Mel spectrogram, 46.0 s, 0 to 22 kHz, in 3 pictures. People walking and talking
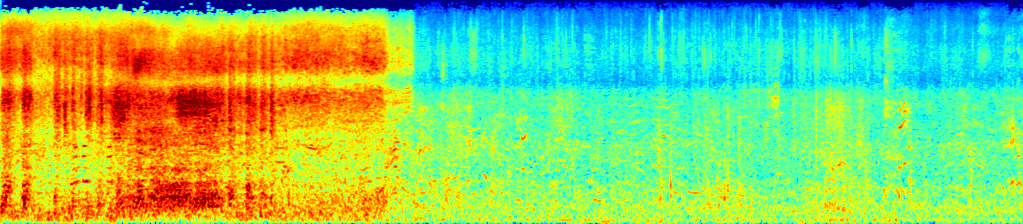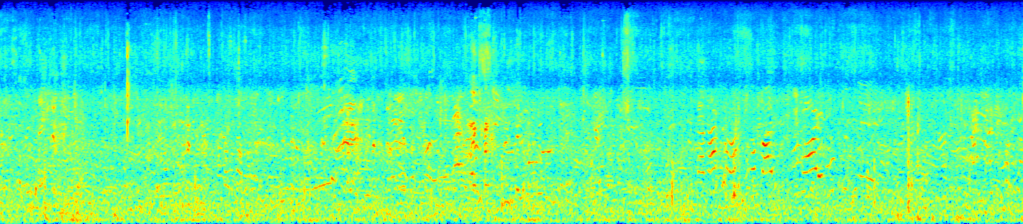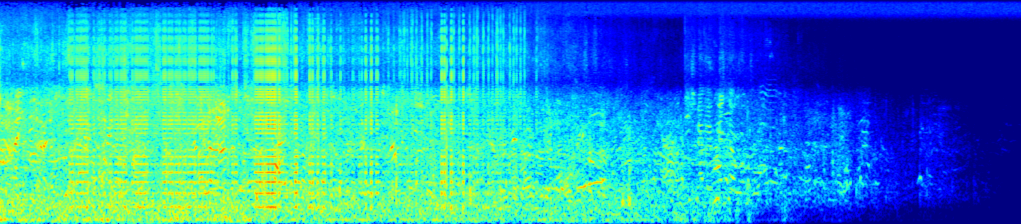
25.2 39.6

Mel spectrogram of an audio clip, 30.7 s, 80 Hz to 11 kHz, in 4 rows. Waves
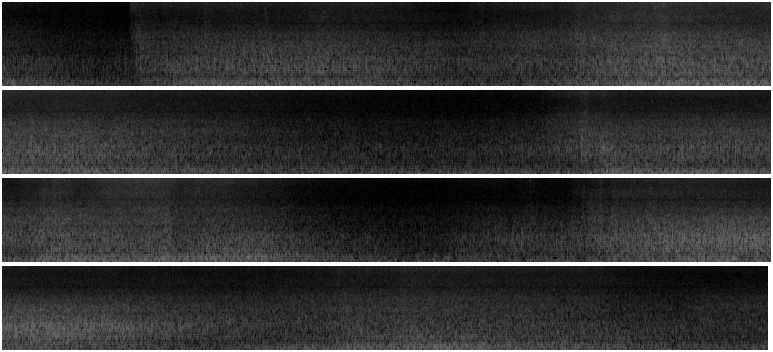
1.3 11.6, 20.0 30.7

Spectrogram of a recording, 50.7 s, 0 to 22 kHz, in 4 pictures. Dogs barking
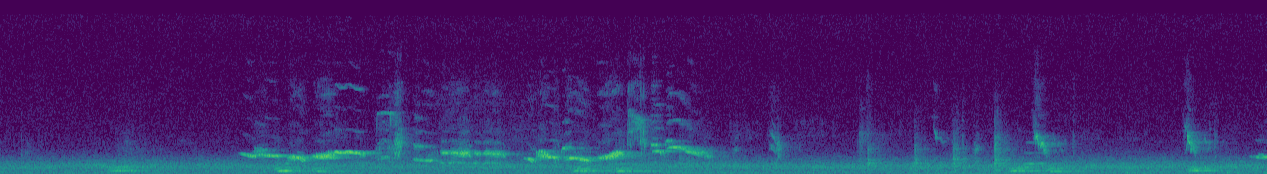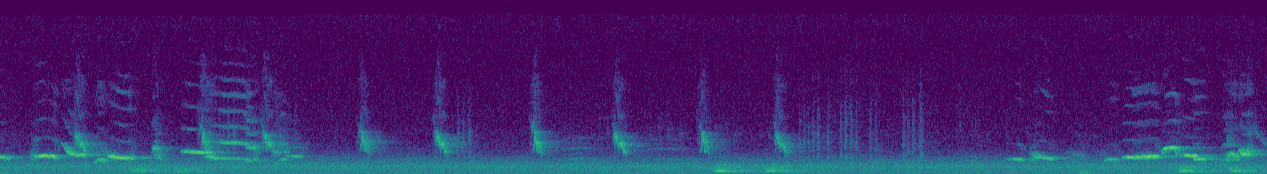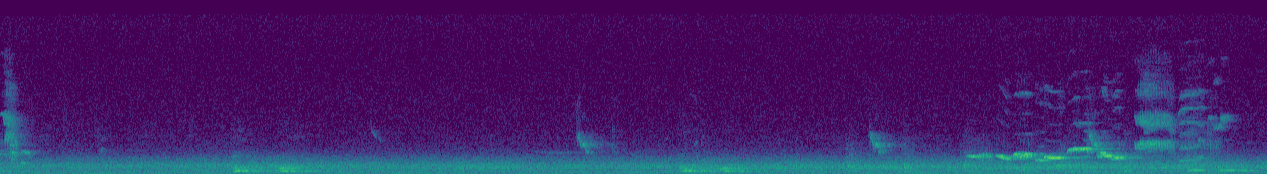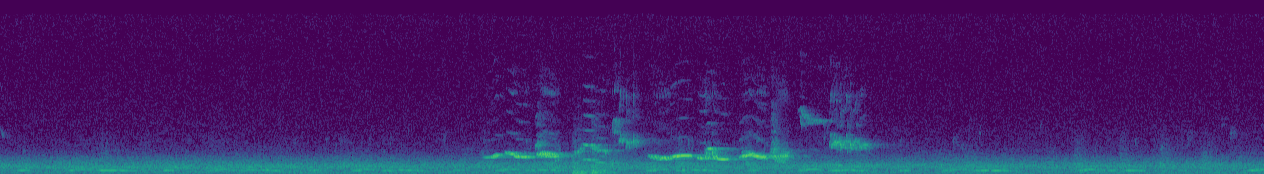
1.1 1.6, 10.1 10.8, 19.8 20.8, 27.7 28.6, 32.1 33.0

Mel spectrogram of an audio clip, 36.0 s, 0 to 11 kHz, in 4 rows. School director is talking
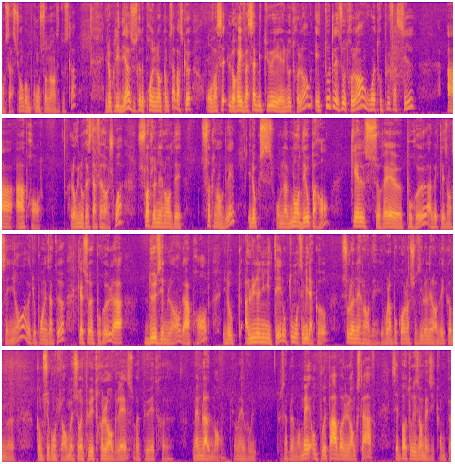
0.0 8.3

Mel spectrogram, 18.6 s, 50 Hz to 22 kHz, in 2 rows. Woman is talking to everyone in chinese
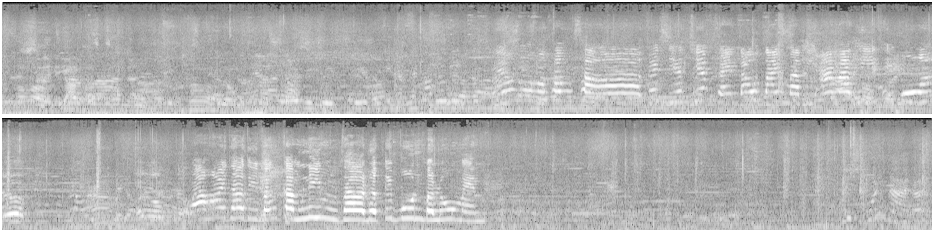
4.9 9.5, 11.1 14.2

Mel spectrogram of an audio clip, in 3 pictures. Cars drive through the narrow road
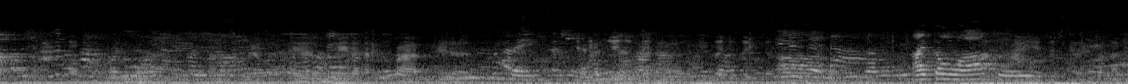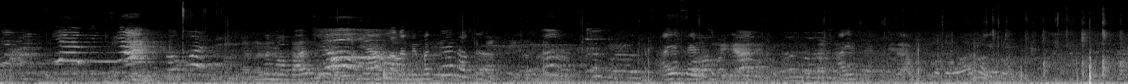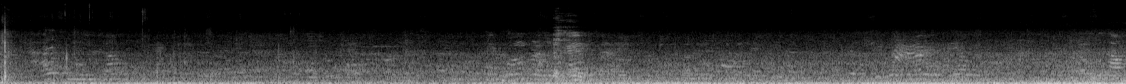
9.9 33.8

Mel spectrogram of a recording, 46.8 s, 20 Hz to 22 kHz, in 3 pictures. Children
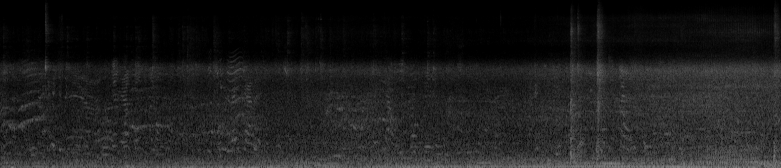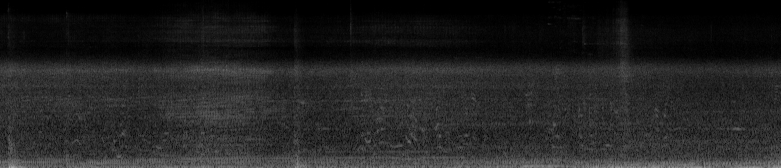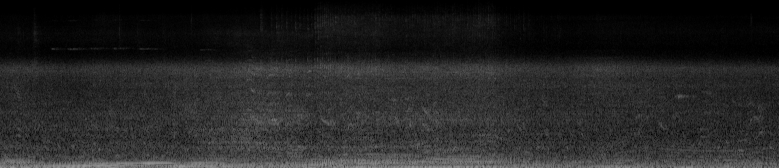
0.0 10.0, 30.2 41.5

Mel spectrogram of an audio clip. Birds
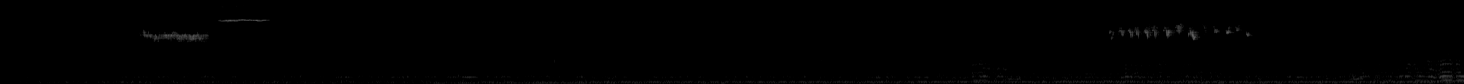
0.4 2.7, 8.2 13.3

